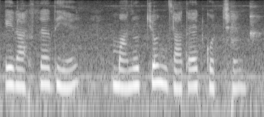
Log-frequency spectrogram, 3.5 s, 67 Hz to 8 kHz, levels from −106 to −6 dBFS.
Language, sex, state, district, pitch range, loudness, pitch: Bengali, female, West Bengal, Cooch Behar, 220-250 Hz, -17 LUFS, 235 Hz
